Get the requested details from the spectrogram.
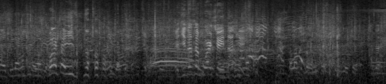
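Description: A child splashes and kicks in shallow water.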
